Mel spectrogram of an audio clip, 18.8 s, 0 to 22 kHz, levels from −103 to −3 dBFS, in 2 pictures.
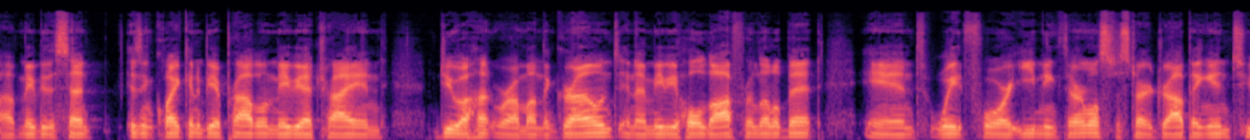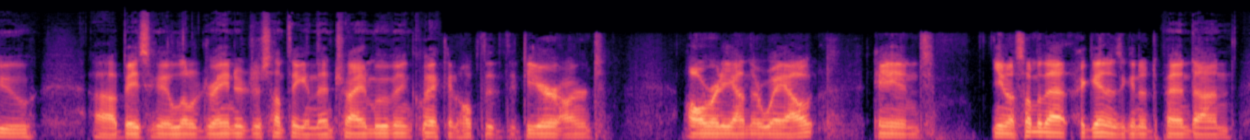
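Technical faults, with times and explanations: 12.5–18.21 s, call bitrate drop: Just after "try and move in", the speech turns coarse and muffled as the encoder is starved of bits. The sound points to the rate falling from around 32 kbps to about 11 kbps, bottoming out for roughly 3.9 s. At that rate the Opus call path narrows its audio bandwidth from 20 kHz to 8 kHz, so the top end disappears while coarser quantisation adds a rough, watery texture.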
